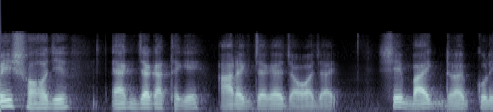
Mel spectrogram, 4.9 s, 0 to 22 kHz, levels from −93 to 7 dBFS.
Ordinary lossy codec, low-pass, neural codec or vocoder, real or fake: none; 7.2 kHz; codec, 24 kHz, 0.5 kbps, DualCodec; fake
